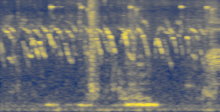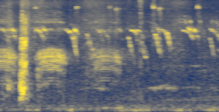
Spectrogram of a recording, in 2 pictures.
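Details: A brood of captive francolin chicks peeping steadily, with thin descending notes from several birds at once, a few longer, lower tonal calls midway, and a faint low hum underneath.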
